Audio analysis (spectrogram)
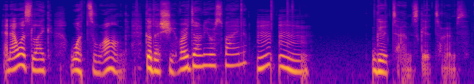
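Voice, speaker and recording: A woman's voice: medium pitch, slow. A woman from Italy voicing an affectionate, flirty orc warrior wife in an intimate ASMR roleplay, teasing and often dropping toward a whisper. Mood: nostalgic, proud.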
